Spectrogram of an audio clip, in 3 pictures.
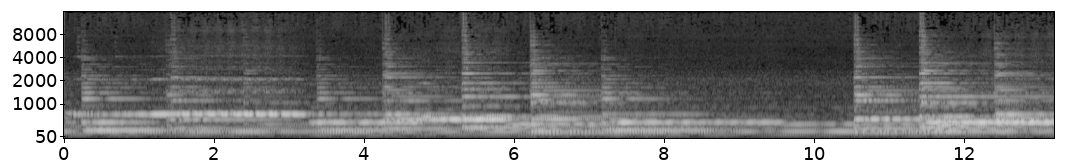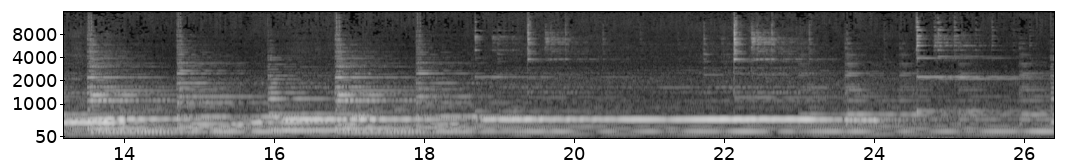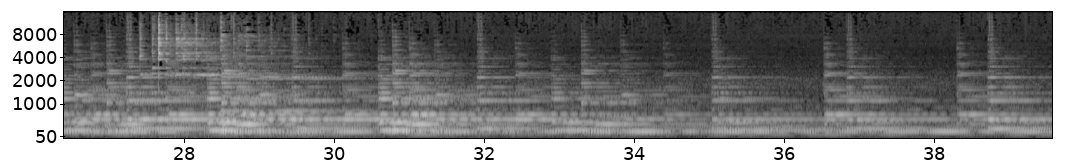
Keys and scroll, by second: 0.6 ctrl+g.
